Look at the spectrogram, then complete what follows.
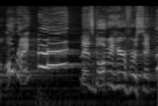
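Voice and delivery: high, loud playful God voice; breezy joking aside as God; loud high jokey voice of God; mock God. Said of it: "He'll go".

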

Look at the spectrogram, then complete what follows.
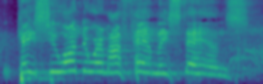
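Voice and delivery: loud, rising pulpit declaration; preacher boldly declaring his faith in suffering; preaching at full force. Real, not acted. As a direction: proclaim it boldly to the congregation.

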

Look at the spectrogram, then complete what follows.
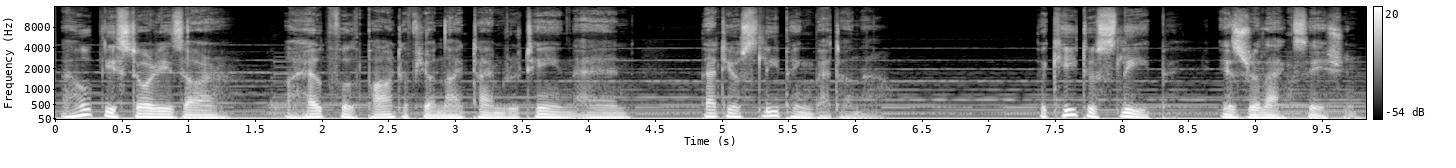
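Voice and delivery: plain reading voice

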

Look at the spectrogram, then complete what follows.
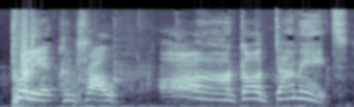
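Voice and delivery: real frustrated excitement; excited groan. Real, not acted. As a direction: cheer then curse the miss. Near miss in the match.

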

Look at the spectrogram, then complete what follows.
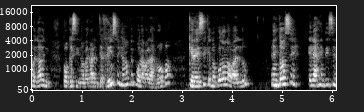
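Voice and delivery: usual speaking voice

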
